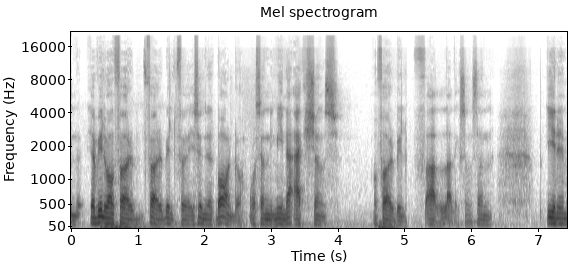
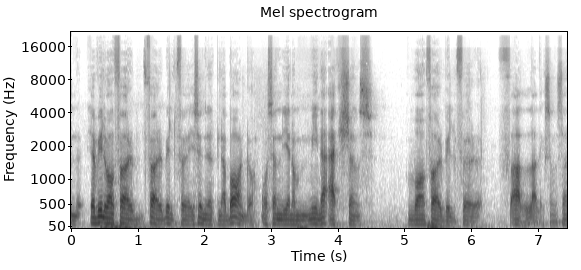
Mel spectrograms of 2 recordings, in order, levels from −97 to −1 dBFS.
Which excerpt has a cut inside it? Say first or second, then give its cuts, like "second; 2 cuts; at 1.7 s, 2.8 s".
first; 4 cuts; at 2.2 s, 3.0 s, 4.5 s, 5.0 s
